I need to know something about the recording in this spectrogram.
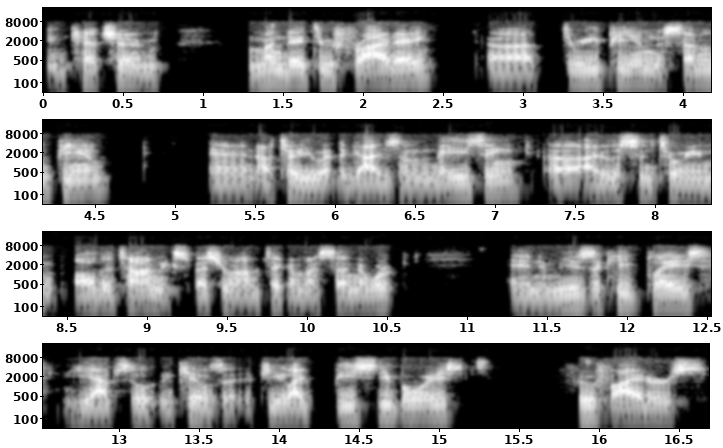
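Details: Adult male speaker; normal speech.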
